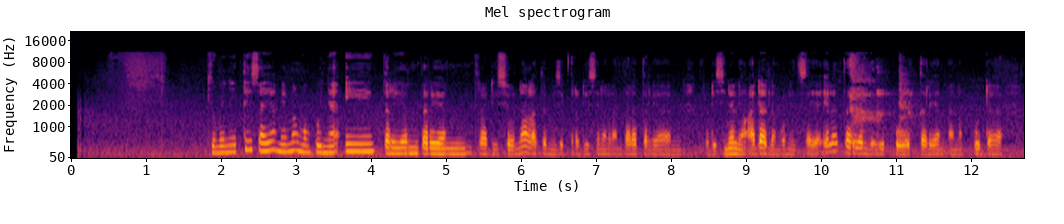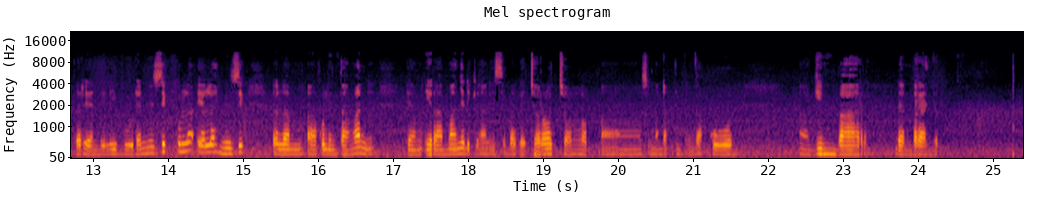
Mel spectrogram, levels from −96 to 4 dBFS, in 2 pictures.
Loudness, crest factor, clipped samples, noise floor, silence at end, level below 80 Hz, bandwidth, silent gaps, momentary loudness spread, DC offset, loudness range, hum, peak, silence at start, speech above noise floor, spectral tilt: -26 LUFS; 20 dB; under 0.1%; -51 dBFS; 1.15 s; -62 dBFS; 11 kHz; none; 15 LU; under 0.1%; 6 LU; none; -6 dBFS; 0.2 s; 26 dB; -7 dB/octave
